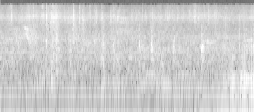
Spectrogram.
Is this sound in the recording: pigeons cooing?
yes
